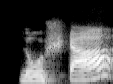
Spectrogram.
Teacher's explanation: First sh after lo is a shatkon murdhanya sh sound. Loshta, and after ta the sh is a shalaka sh.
